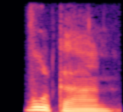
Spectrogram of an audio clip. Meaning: volcano
- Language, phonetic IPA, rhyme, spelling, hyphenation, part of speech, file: Hungarian, [ˈvulkaːn], -aːn, vulkán, vul‧kán, noun, Hu-vulkán.ogg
